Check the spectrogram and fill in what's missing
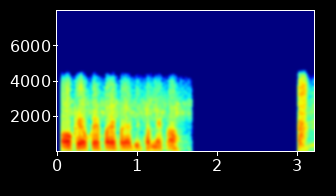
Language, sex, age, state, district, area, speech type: Manipuri, male, 45-60, Manipur, Ukhrul, rural, conversation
